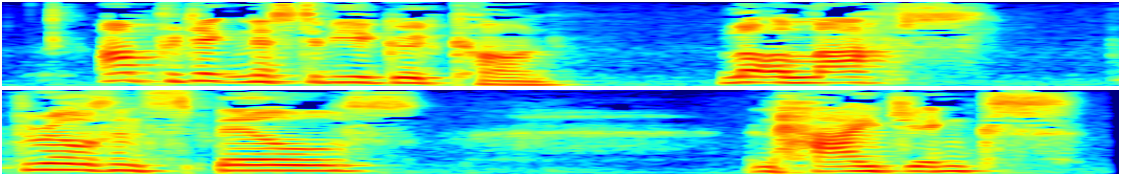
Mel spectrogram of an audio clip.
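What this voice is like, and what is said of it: Cockney English accent. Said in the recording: “Cockney accent”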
